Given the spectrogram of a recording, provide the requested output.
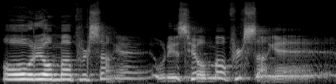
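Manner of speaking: loud, high, drawn-out lament; re-enacted bawling in pity; pitying wail. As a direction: wail it slowly on a held high note. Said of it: "불쌍하다는 생각으로 바뀌는".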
